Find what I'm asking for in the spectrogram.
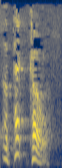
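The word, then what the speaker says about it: apekko (ἀπέχω): The Greek word is apekko, A-P-E-K-O is the way you pronounce it. It is the word A-P-E-C-H-O.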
